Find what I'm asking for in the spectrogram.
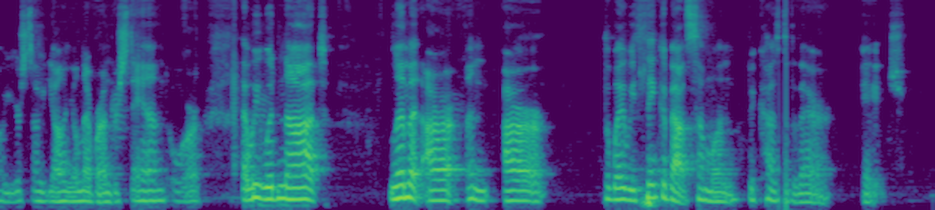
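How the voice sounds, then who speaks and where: At a moderate pace, a woman speaks with vocal fry, a fairly low pitch and ordinary pitch variation. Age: 70s. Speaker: movement elder on a panel. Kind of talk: panel discussion.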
